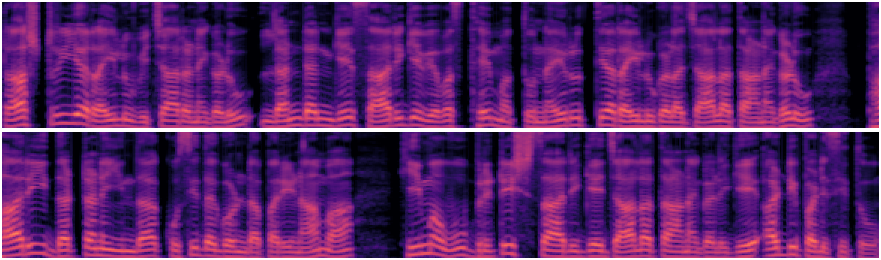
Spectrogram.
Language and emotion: Kannada, neutral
